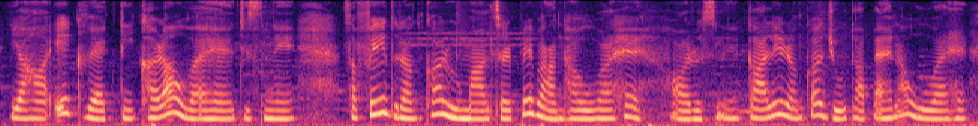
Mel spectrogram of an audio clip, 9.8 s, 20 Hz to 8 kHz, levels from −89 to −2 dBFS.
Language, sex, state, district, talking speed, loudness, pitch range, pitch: Hindi, female, Jharkhand, Ranchi, 155 wpm, -15 LUFS, 200-245 Hz, 210 Hz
